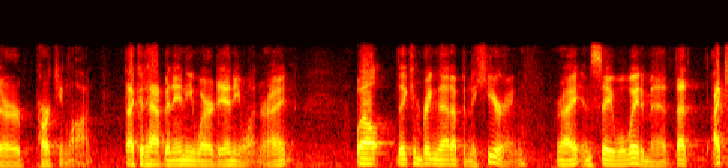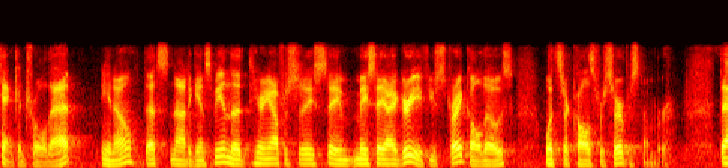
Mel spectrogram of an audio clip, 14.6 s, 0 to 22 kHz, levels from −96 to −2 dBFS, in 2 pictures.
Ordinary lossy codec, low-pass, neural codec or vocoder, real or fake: Opus, 16 kbps; 7.2 kHz; none; real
